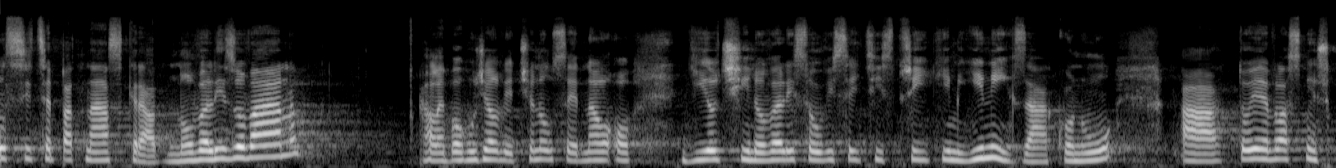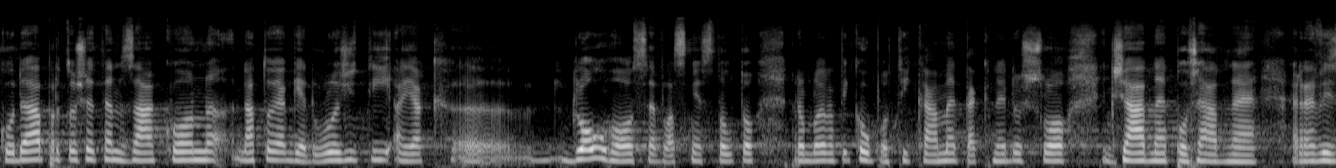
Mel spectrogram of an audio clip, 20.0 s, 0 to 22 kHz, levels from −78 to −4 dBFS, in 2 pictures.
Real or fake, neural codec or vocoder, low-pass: fake; codec, 44.1 kHz, 7.8 kbps, DAC; 14.4 kHz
